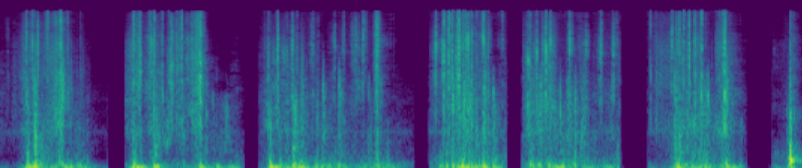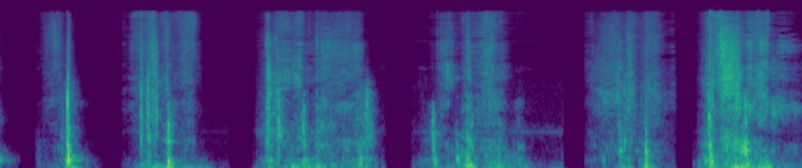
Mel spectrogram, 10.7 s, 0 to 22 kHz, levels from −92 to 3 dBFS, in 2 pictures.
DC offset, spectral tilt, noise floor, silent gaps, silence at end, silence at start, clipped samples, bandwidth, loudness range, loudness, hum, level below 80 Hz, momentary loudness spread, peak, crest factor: under 0.1%; -4 dB/octave; -55 dBFS; 1.66-1.70 s, 2.78-2.84 s, 3.43-3.47 s, 4.23-4.31 s, 6.08-6.12 s, 6.88-6.95 s, 9.15-9.20 s, 9.87-9.92 s; 0.05 s; 0.15 s; under 0.1%; 17 kHz; 9 LU; -26 LUFS; none; -28 dBFS; 17 LU; 0 dBFS; 26 dB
